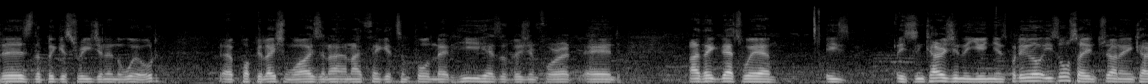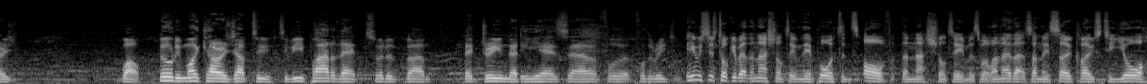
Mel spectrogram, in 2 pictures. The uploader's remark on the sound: The Grill Live at Rugby 7s. The event to remember is celebrating its 50th anniversary of bringing nail-biting action, great crowds, a party atmosphere, and top class entertainment all together.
